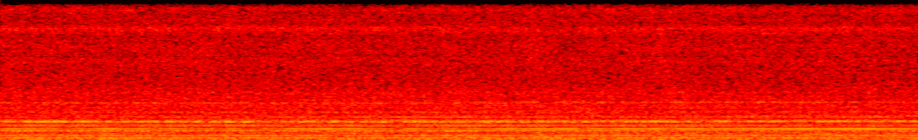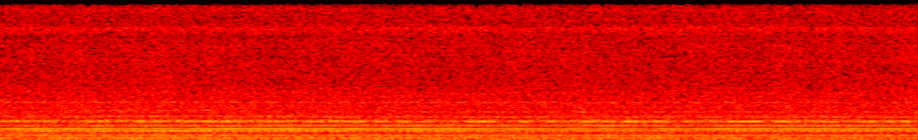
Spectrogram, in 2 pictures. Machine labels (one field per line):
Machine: fan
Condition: normal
